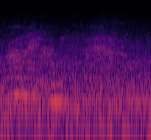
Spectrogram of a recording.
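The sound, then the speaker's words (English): An upset male cat, being held by a person, meows in a drawn-out complaint, with voices in the background mixing in as the whining continues for a couple of seconds. “I just force love on cats.”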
